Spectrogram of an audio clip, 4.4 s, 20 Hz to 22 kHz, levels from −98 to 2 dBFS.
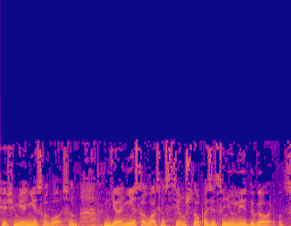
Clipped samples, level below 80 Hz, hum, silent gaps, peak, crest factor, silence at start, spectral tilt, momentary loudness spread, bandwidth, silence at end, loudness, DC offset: under 0.1%; -42 dBFS; none; none; -8 dBFS; 12 dB; 0 s; -7 dB/octave; 6 LU; 8.8 kHz; 0 s; -21 LUFS; under 0.1%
